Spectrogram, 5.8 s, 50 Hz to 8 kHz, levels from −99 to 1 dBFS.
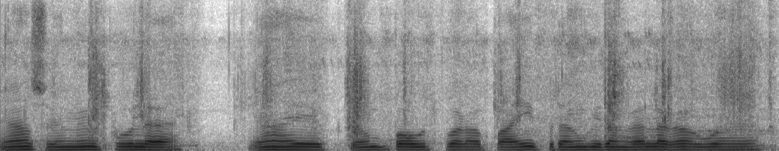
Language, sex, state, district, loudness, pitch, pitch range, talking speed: Hindi, male, Jharkhand, Ranchi, -16 LUFS, 150 Hz, 145-150 Hz, 115 wpm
